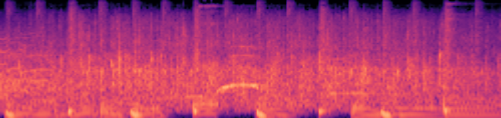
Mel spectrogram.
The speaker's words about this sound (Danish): Giv en stor hånd til Anne Bakland.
